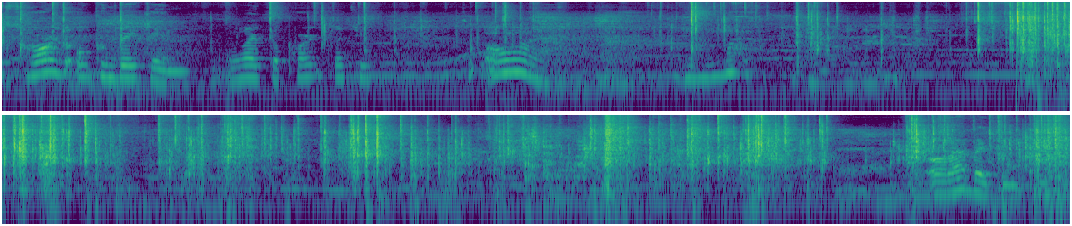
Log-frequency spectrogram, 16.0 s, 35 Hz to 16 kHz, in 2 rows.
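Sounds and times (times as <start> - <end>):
plastic packaging crinkling: 4.9 - 16.0.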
